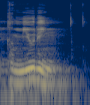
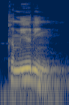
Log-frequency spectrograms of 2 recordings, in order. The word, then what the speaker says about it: commuting: the t's right so for American English we usually change T into a D sound so that's why you will hear me say commuting commuting Samantha lives in Nashville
